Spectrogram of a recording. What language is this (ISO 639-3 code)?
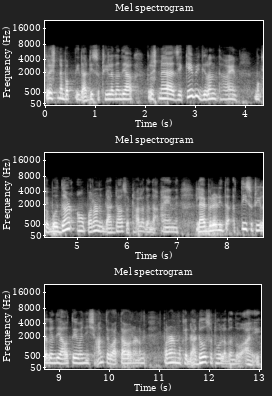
snd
